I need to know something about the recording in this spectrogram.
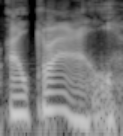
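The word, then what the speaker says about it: I Craj: But nonetheless, this song here that I'm going to play tonight is entitled, it's spelled I, and then C-R-A-J. So I cry, the way that an Italian would pronounce I cry in English.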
